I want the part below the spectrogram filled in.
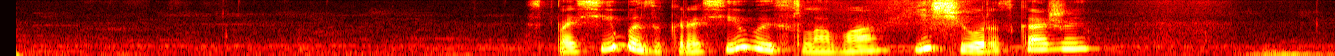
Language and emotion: Russian, positive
